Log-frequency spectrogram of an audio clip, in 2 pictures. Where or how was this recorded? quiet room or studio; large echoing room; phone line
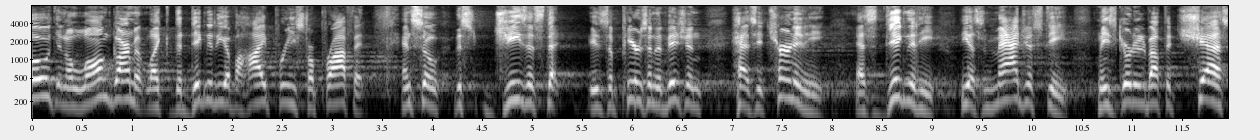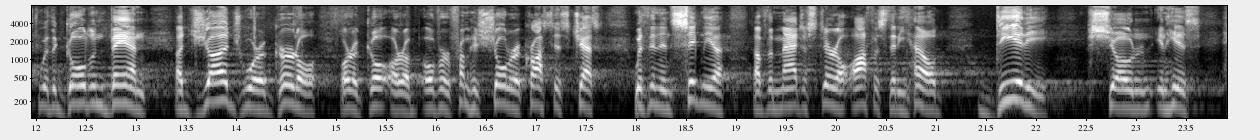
large echoing room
